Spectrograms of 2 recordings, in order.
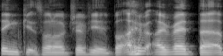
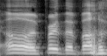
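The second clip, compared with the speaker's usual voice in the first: higher, louder mock dismay; mock surprised dad; 7 semitones higher, 4 dB louder than usual. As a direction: imitate a flustered old dad breaking the bars. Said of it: "and he's like".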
